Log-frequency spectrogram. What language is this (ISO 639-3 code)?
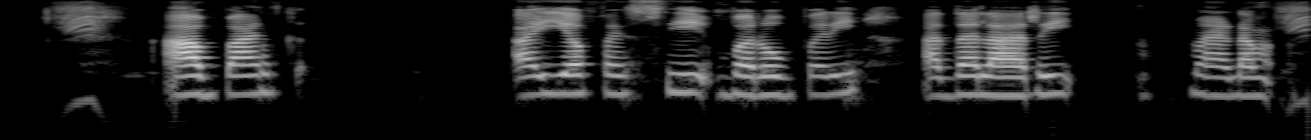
kan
